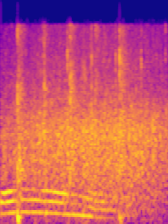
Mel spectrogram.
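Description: A church congregation at a worship service applauds a participant: a dense, loud wash of clapping up close, with a sustained tonal voice or instrument beneath it.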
